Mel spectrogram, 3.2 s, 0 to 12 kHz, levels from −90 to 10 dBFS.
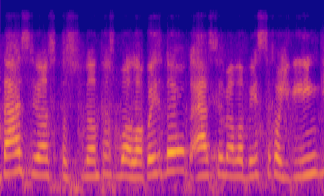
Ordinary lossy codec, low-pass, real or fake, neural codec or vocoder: Opus, 16 kbps; 7.2 kHz; fake; codec, 16 kHz, 0.8 kbps, ZipCodec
